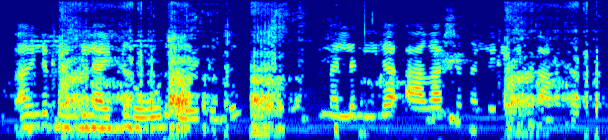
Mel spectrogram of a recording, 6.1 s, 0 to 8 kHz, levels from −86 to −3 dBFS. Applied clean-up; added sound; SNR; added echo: classical method spectral subtraction.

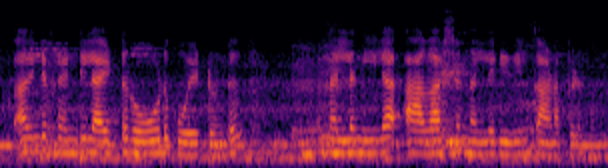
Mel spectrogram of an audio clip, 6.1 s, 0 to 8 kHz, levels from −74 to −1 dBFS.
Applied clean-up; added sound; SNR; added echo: none; none; none; none.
